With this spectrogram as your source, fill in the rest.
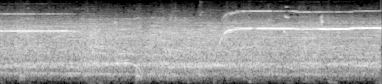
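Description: A basketball arena crowd roars and cheers at an NBA game between the Cleveland Cavaliers and Orlando Magic, a steady wash of noise with whistle tones rising above it.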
